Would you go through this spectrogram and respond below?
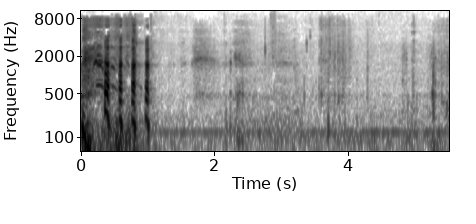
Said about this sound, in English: Sorry, I gotta eat my pizza. I'm fucking starving. I'll try not to chew directly into the mic.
